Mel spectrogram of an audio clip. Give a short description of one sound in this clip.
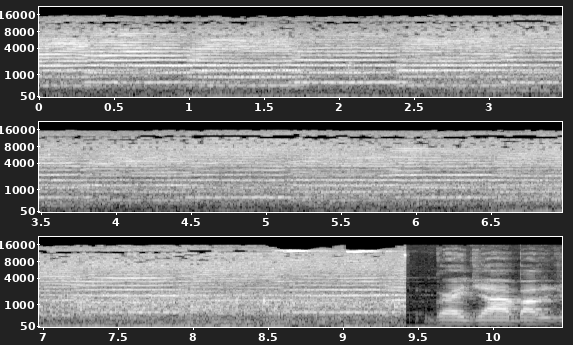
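A fire truck's two-tone hi-lo siren wails, alternating between two pitches.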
